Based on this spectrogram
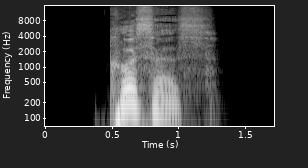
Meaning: genitive singular of Kuss
- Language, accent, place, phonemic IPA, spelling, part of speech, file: German, Germany, Berlin, /ˈkʰusəs/, Kusses, noun, De-Kusses.ogg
